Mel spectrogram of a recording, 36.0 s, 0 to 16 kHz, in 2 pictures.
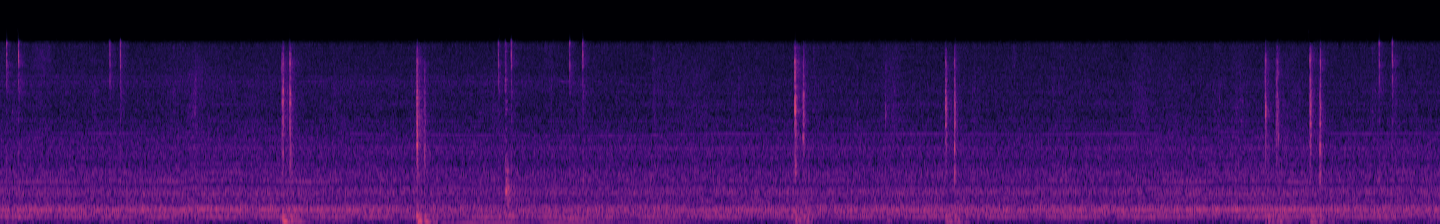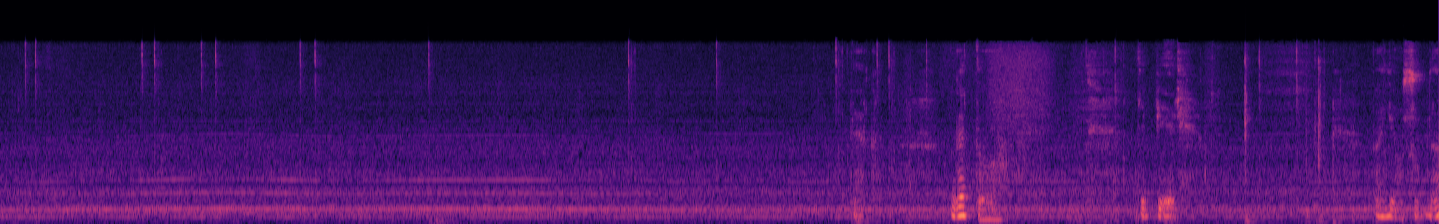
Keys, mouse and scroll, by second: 3.4 l, 7.1 click, 9.9 s, 18.3 click, 19.7-21.9 drag, 23.4-26.4 drag, 26.9-29.1 drag, 29.6-32.3 middle drag, 32.3-32.9 scroll up 4, 33.1 scroll down 2, 33.7-35.6 shift+middle drag, 35.6 scroll up 2.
